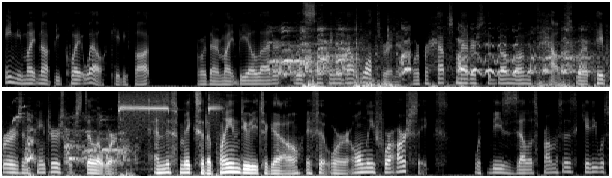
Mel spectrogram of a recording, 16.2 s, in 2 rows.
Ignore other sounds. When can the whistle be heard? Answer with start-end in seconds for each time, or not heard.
9.7-11.1.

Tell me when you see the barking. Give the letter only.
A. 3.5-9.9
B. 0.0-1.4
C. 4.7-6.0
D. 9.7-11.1
A.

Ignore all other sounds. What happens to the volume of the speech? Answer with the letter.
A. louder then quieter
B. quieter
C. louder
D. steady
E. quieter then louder
A.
